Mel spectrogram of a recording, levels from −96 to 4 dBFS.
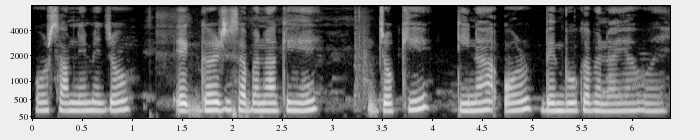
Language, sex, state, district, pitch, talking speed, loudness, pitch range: Hindi, female, Arunachal Pradesh, Papum Pare, 215 Hz, 160 wpm, -15 LUFS, 205-230 Hz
